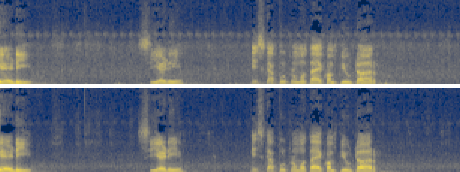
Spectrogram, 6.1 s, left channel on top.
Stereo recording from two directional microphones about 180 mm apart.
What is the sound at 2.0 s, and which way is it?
Speech, 35° right (ahead or behind).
